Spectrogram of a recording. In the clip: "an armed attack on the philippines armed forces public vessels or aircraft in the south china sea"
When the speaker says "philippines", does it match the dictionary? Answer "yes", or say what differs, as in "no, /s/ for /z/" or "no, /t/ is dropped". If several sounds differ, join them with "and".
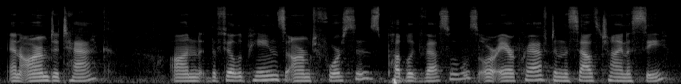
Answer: yes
